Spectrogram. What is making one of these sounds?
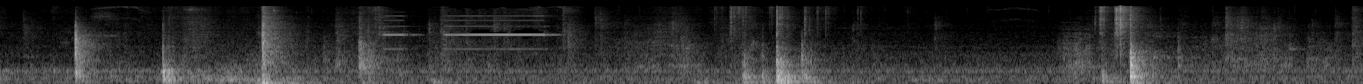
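A metal pan clatters and knocks against a stovetop.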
